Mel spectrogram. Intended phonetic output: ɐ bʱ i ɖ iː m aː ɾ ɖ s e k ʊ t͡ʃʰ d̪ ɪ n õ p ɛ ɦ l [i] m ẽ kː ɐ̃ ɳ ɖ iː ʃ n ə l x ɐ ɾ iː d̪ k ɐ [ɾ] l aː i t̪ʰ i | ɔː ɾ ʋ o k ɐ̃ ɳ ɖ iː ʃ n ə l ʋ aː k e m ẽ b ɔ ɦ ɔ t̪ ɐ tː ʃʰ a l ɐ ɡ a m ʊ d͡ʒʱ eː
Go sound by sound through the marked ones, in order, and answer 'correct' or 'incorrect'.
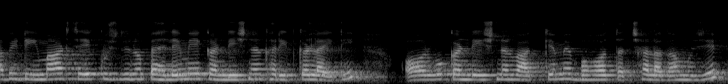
incorrect: e, correct

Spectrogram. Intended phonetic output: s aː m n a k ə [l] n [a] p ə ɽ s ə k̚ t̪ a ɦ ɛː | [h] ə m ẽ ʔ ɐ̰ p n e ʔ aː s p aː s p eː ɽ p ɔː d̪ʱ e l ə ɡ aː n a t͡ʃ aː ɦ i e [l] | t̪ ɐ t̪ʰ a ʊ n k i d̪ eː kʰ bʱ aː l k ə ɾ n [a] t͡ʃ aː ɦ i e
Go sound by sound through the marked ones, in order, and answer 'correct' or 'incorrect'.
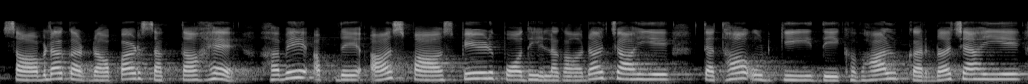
incorrect: ɾ, correct, correct, incorrect: none, correct

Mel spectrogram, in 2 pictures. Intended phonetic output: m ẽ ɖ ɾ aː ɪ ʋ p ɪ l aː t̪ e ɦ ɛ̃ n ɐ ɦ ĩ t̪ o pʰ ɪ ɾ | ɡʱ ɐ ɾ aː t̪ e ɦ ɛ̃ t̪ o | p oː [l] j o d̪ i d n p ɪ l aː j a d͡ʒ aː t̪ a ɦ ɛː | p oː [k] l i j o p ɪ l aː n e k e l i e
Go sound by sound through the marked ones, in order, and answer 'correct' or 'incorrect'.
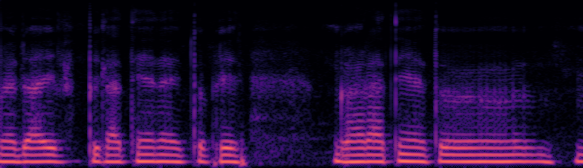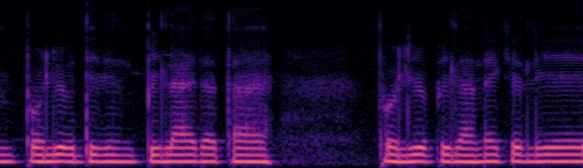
correct, incorrect: none

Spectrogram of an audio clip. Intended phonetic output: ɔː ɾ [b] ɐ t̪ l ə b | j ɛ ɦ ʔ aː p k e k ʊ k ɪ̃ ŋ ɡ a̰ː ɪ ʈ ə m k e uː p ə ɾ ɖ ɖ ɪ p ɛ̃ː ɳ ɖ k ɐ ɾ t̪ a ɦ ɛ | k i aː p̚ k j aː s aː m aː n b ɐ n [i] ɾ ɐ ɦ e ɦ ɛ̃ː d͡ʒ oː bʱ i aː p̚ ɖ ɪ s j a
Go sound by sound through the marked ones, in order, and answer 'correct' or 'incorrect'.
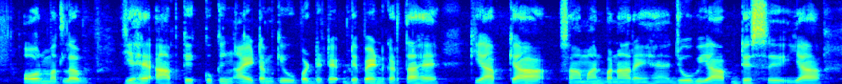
incorrect: m, incorrect: a

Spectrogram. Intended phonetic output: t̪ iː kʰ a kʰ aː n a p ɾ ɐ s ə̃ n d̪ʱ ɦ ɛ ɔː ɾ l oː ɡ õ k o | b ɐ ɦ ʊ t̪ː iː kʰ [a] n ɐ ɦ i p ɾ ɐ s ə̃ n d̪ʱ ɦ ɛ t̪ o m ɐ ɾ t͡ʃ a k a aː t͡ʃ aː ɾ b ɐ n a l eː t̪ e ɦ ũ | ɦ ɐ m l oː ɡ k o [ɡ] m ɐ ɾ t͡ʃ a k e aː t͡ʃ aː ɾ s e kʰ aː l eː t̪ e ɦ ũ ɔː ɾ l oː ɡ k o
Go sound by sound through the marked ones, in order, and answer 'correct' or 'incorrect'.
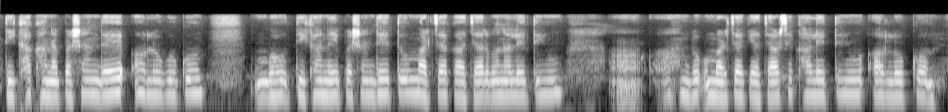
correct, incorrect: none

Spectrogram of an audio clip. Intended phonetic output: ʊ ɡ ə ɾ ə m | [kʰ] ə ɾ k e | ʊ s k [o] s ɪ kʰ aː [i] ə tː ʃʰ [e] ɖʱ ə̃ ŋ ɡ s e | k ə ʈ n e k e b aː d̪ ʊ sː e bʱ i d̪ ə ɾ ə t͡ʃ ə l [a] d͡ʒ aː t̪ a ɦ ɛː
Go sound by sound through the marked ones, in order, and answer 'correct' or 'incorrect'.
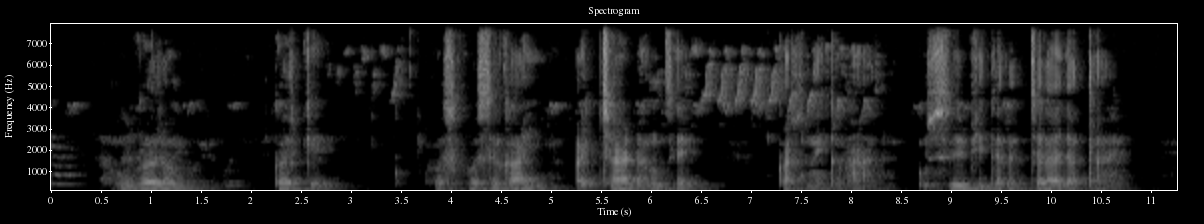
incorrect: k, correct, correct, incorrect: a, correct

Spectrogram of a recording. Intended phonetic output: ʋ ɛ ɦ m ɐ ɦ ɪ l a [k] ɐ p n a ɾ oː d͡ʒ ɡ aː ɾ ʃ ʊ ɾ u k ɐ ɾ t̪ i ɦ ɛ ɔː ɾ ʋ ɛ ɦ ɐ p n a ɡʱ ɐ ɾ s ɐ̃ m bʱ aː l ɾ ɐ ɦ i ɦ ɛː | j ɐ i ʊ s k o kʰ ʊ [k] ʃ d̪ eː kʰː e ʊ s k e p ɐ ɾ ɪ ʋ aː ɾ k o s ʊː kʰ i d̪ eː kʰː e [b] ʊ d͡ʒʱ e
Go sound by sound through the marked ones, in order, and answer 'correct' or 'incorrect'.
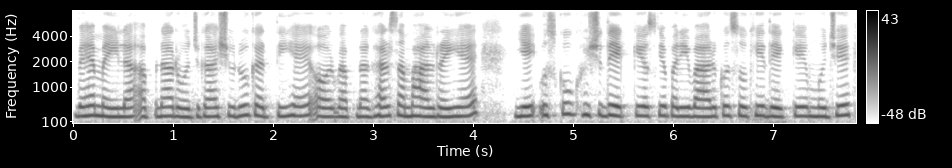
incorrect: ʔ, incorrect: none, incorrect: m

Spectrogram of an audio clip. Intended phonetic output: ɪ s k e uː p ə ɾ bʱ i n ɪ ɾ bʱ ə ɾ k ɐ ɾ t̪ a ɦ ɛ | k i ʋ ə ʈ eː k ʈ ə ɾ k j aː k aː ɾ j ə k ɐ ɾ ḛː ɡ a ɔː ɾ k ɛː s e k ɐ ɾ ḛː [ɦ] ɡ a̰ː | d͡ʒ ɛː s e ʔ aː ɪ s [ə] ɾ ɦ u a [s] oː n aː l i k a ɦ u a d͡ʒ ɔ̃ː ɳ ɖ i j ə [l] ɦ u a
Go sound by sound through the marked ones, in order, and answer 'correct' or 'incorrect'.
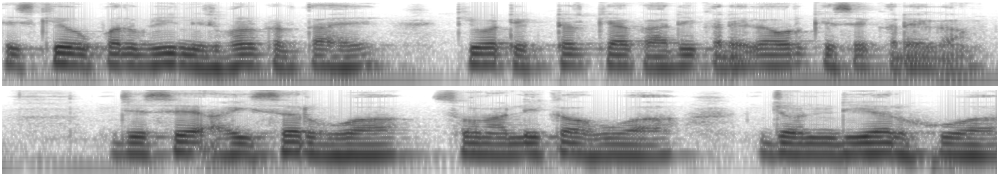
incorrect: none, correct, correct, incorrect: ɾ

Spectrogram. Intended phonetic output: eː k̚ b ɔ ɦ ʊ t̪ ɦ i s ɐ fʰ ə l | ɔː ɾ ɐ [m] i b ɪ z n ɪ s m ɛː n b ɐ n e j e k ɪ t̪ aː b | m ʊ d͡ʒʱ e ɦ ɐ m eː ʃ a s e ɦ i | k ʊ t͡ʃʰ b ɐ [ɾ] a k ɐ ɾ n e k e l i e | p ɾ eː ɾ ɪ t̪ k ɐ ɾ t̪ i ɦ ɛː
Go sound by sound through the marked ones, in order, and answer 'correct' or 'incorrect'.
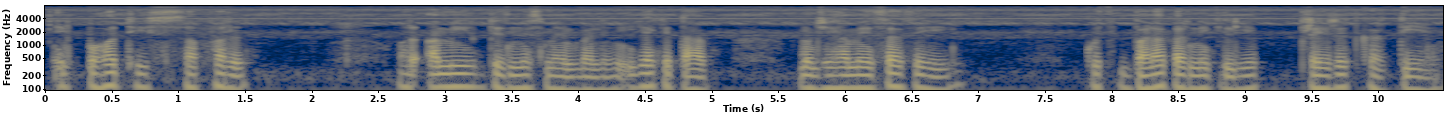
correct, incorrect: ɽ

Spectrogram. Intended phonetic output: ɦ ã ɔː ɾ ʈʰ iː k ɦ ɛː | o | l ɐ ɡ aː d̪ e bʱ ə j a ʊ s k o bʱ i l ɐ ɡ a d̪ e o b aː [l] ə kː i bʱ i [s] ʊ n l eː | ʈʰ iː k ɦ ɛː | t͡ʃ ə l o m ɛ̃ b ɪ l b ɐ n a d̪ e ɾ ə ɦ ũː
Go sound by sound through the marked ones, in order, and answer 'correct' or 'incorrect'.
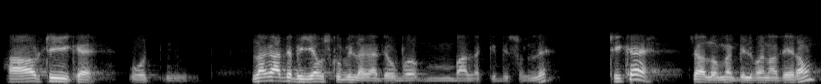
correct, correct

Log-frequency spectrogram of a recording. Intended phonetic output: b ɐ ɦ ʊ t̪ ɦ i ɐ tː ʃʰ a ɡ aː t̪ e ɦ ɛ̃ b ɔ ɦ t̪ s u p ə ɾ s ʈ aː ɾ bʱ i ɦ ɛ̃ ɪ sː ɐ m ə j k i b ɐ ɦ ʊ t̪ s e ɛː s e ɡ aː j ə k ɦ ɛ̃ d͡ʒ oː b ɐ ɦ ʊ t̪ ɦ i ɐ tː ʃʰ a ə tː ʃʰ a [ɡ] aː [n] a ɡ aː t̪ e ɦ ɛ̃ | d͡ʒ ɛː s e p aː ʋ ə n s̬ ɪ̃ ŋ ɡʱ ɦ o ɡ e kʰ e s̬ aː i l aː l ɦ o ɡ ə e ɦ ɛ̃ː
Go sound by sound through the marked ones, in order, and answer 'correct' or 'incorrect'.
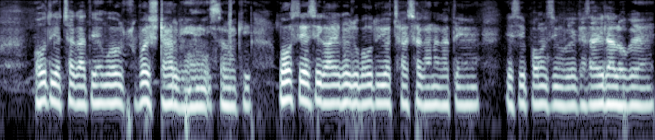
correct, correct

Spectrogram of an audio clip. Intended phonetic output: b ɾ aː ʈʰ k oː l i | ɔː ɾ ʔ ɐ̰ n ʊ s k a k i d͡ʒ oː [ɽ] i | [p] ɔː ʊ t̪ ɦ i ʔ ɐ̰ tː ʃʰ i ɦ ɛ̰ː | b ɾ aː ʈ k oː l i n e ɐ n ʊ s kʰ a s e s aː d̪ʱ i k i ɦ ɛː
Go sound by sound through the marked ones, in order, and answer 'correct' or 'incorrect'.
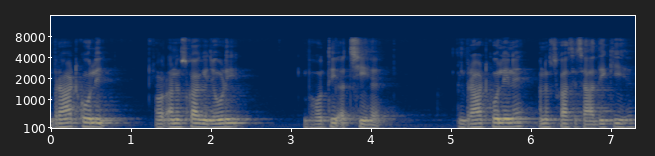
correct, incorrect: b

